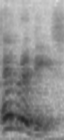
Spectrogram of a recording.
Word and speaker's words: Hebrides: It's pronounced Hebrides.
